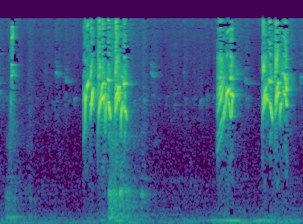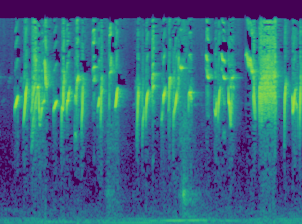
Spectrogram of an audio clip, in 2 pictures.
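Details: Goldfinch, parva type from Morocco in North Africa, opening after a quiet start with scattered twittering phrases, then building into a rapid jangling stream of chirps and buzzy trills, low rumble in the background.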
